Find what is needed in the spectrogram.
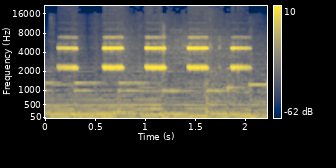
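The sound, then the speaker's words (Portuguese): A cricket chirping in five evenly spaced, high, piercing trills with a steady rhythm over a soft low background. “Você sabia que podemos estimar a temperatura ambiente ouvindo apenas as cricriladas de um grilo?”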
